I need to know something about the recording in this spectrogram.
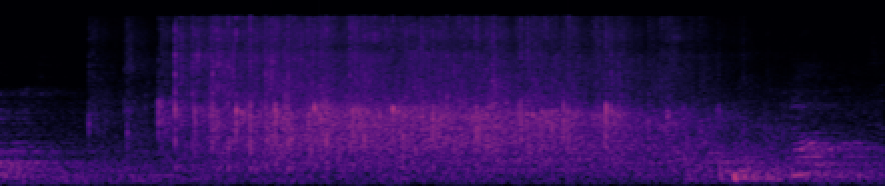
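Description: A crowd of men claps and cheers.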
